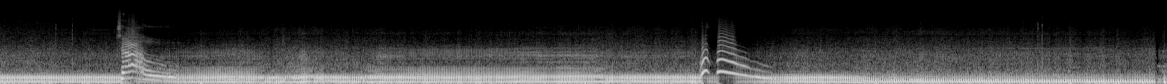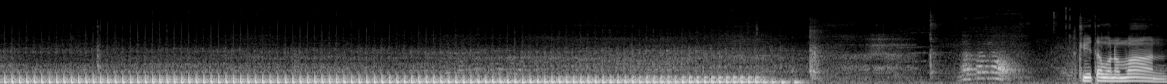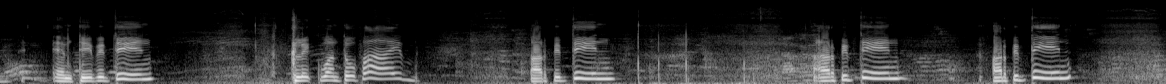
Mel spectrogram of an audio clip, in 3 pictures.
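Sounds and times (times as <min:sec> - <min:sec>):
engine revving: 0:00.0 - 0:19.8
motorcycle engine running: 0:00.0 - 0:19.8
motorcycle engine idling: 0:08.7 - 0:19.8.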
